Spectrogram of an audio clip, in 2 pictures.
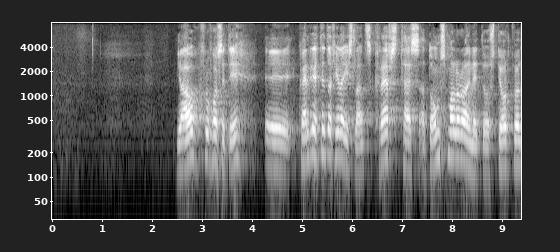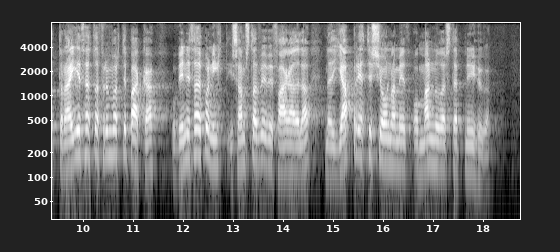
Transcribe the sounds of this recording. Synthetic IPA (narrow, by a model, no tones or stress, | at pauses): jaːwfɾufɔsɪt̪ɪ | kʰvɛnrjɛht̪ɪnt̪afjɛːlaist̪lant̪skʰɾɛfst̪θɛsːaðt̪owmsmawlaɾɔɥðɪneːjt̪ɪɔɣst̪jowɾt̪nvœlt̪̚t̪ɾaːjɪθɛht̪afɾʏmvaɾ̥t̪ʰːɪlpaːka | ɔɣvɪnːɪθaðʏhpaniht̪isamst̪aɾvɪvɪðfaːɣaðɪlamɛðjapɾjɛht̪ɪsjoːwnamɪðɔɣmanːuðaɾ̥st̪ɛp̚nɪiɦʏːɣa̰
